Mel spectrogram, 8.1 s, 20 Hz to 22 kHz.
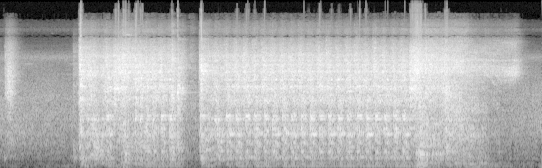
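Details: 1964 Chevy II Nova being started for the first time in a few months after a brake rebuild. The starter grinds in long bursts but it never fires while fuel isn't picking up and there is a small fuel leak; the cause is suspected, not confirmed.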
